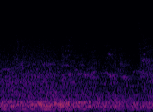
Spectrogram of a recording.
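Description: Quiet, steady low hum of background room noise, with faint handling of loose electrical wires.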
